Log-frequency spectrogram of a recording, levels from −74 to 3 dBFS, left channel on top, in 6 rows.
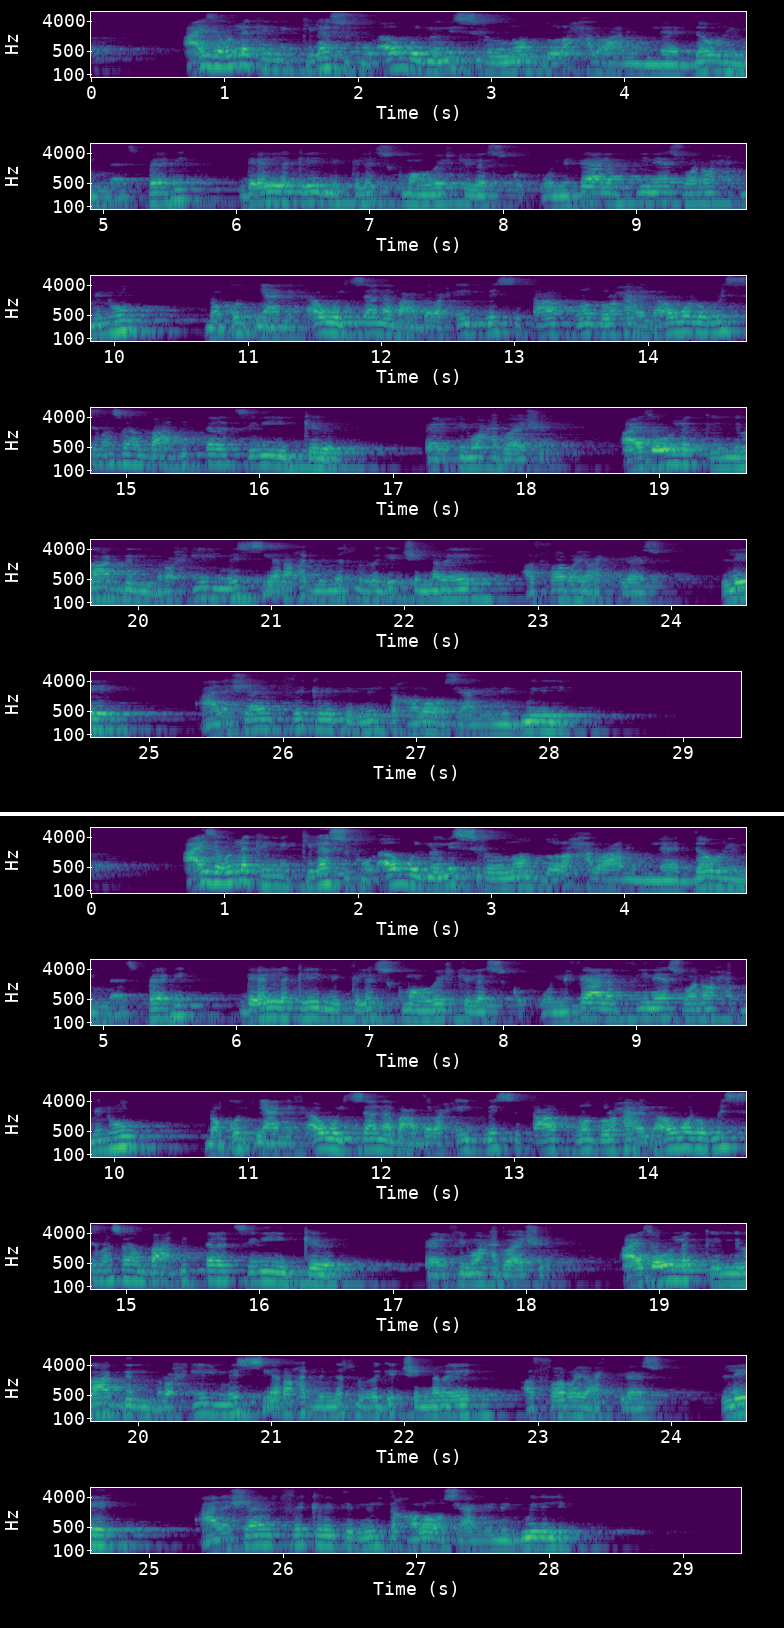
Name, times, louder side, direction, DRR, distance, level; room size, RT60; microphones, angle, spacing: voice 1, 0.7-5.7 6.0-10.2 10.7-16.6 17.3-18.2 18.7-22.6 22.9-23.9 24.4-24.8 25.4-28.2, right 2 dB, 45° right, 7 dB, 1.5 m, -29 dB
23.5 x 14.0 x 9.3 m, 1.3 s
head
